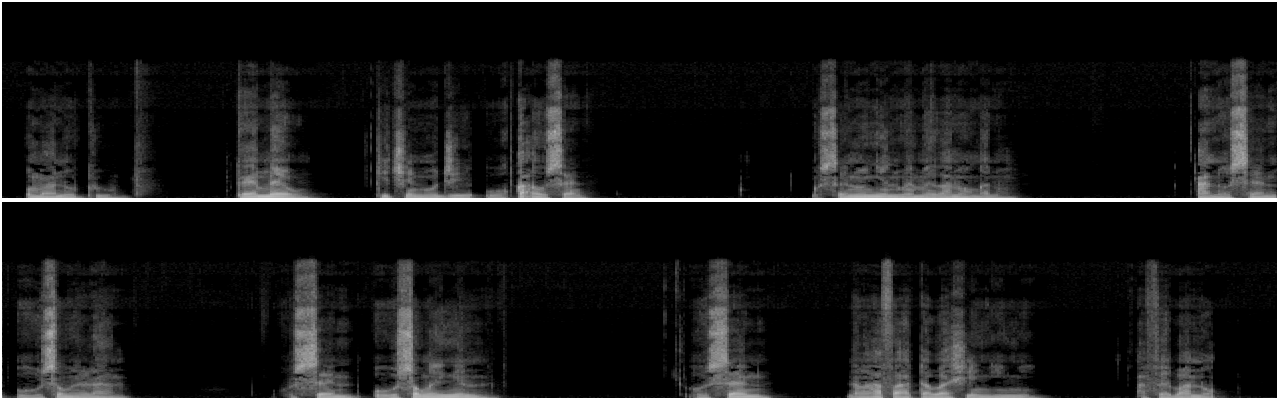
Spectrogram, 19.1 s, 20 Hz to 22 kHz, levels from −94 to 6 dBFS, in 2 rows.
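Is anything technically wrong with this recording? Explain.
Yes. Throughout the speech, the voice sounds rough and grainy, with noise filling the gaps between pitch harmonics and nothing above 15.6 kHz. This is likely heavy low-delay AAC compression (AAC-ELD): short frames resolve harmonics poorly, and the damage fits a bitrate near 24 kbps.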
